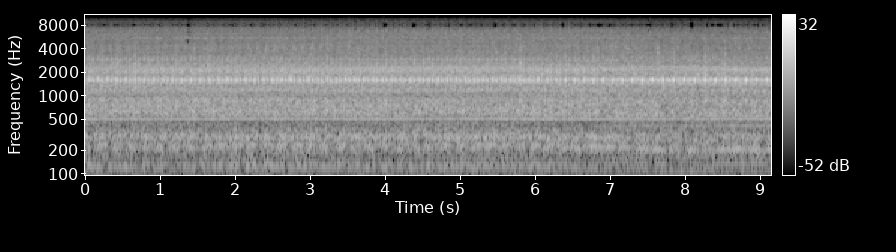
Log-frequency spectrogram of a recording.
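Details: 1980 Mercedes 300CD diesel at idle: a steady, fast knock tied to engine speed over a mid-pitched hum, more audible with the AC on; a mechanic's stethoscope on all engine parts could not locate it.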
